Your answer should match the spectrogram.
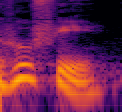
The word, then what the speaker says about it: Ruffy: Is it Ruffy or Hoofy? You said Ruffy, Fabiano, but I say Hoofy because I thought in Portuguese the R is... You're right. I just tend to do that. You anglicize it.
